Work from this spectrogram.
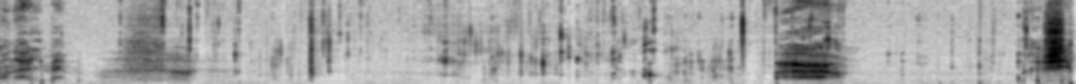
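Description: Crispy fried chicken being chewed close to the mic, with soft wet crunches and bites spread over several seconds and louder crunchy bursts near the end, no talking.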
